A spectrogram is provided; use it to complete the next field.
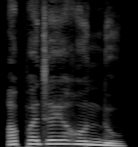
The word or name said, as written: ಅಪಜಯಹೊಂದು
